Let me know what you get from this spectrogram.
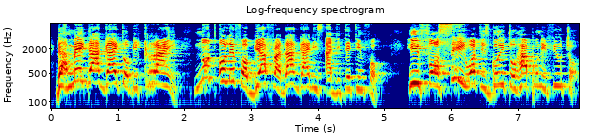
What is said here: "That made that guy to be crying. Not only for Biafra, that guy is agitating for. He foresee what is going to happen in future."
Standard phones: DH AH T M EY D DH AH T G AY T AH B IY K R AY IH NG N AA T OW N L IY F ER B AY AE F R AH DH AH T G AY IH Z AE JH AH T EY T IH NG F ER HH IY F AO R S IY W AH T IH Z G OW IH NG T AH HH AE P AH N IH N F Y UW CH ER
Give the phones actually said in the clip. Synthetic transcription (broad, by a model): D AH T M EY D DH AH T G AY T AH B IY K R AY IH NG N AA T OW N L IY F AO B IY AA F R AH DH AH T G AY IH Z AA JH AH T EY T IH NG F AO HH IY F AO S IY W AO T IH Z G OW IH NG T AH HH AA P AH N IH N F Y UW CH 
